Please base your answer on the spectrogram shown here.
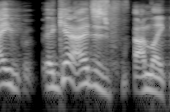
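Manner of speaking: usual speaking voice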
